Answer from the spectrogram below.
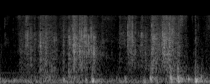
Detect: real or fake real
